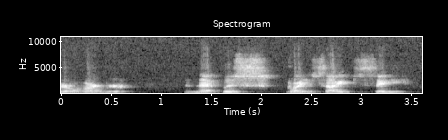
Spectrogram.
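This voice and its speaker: A man with an American accent talks at a moderate speed, with noticeable background noise behind him. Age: 90s. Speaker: war veteran. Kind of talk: interview. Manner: halting.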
